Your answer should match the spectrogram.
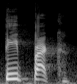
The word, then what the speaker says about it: TPACK: key framework acronym was renamed as T pact pronounced as T pact for the purpose of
